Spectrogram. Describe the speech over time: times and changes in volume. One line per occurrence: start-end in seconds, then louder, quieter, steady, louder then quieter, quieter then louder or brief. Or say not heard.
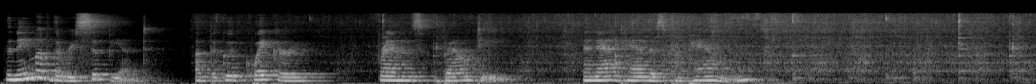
0.0-7.8 steady.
